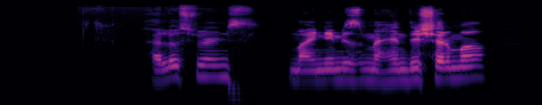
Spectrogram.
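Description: A young man speaks calmly and clearly into a microphone, close by.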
